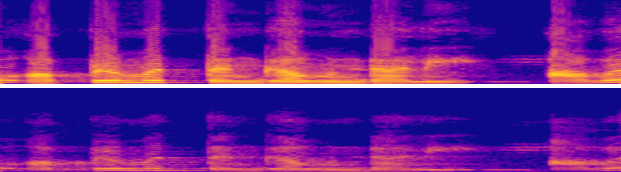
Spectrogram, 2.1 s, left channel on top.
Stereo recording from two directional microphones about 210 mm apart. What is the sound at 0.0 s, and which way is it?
A man's voice, 45° left (ahead or behind).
